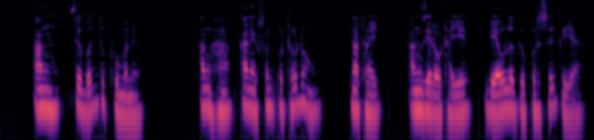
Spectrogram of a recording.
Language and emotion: Bodo, sad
